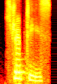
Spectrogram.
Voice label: "striptease", Indian

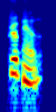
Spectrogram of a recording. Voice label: "propel", Indian; Dictionary

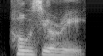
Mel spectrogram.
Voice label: "hosiery", Indian

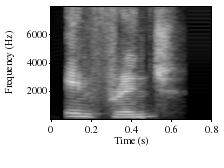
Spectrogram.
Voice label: "infringe", Indian

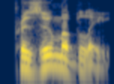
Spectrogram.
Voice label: "presumably", American

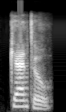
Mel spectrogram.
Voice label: "canto", Indian

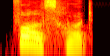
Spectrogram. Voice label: "falsehood", Indian

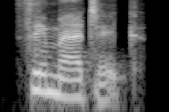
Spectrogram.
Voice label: "thematic", Indian

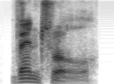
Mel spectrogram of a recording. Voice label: "ventral", British

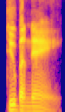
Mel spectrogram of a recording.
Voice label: "Dubonnet", American

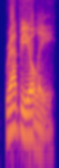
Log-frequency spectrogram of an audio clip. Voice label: "ravioli", American

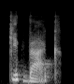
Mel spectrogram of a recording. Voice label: "kickback", Indian

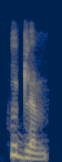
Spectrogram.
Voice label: "hoodlum", Indian

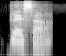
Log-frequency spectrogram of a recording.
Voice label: "plessor", Indian; Dictionary

